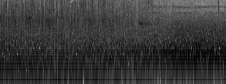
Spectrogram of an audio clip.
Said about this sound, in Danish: Liftoff of the mighty Delta IV Heavy rocket with NASA's Parker Solar Probe a daring mission to shed light on the mysteries of our closest star, the sun.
